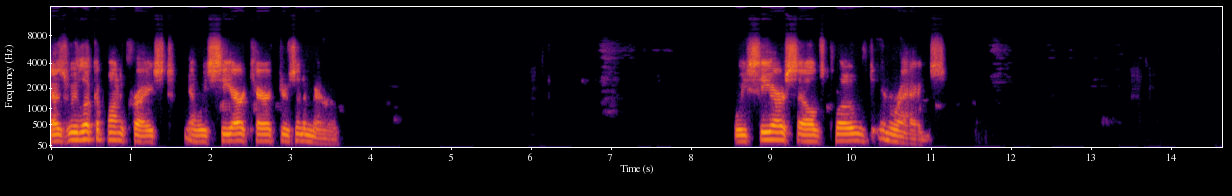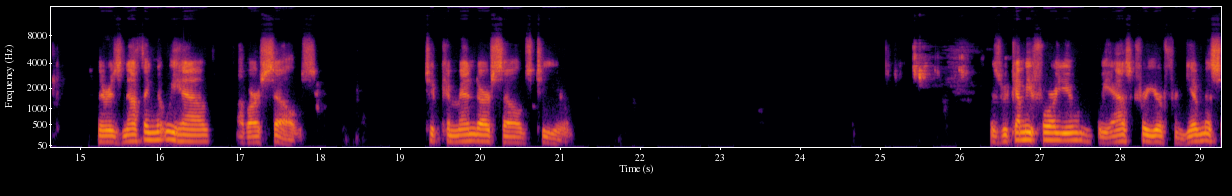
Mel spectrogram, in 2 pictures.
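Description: A middle-aged man speaks calmly in bursts with pauses, heard through an online call.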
